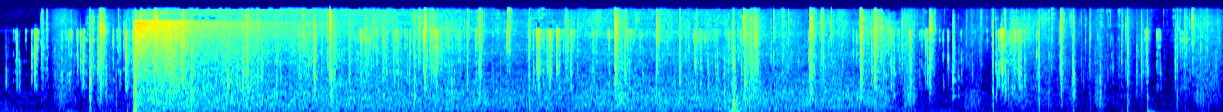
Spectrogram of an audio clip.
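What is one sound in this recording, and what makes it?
Footsteps thud on a hard floor indoors.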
